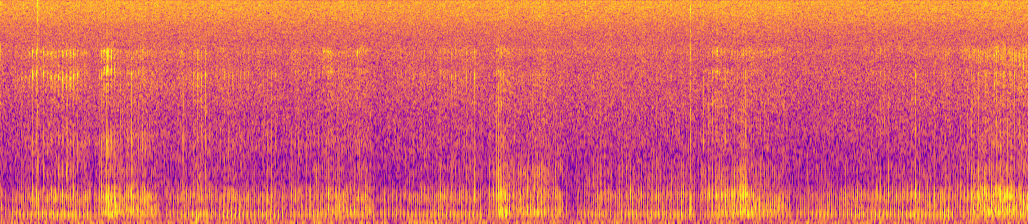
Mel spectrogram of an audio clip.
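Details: Relaxed domestic cat producing a soothing purr, a low buzzing rumble that swells and eases roughly every second or two, uninterrupted.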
